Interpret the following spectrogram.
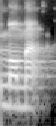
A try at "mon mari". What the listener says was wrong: No, you're stressing it too much. Mon mari. Say it for me normally.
